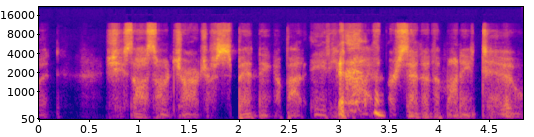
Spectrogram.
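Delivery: whispered. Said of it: "I'm gonna whisper this".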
